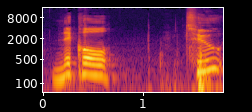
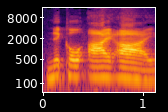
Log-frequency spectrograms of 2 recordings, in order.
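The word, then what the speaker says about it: nickel(II): So, Ni2+ is called nickel 2 is how I pronounce it, but it's written nickel Roman numeral. So you don't read that as nickel II. It's not like you're a pirate or something like that.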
